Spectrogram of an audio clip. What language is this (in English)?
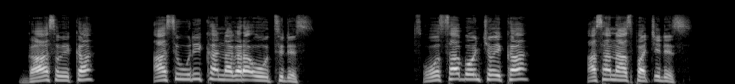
Gamo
